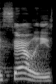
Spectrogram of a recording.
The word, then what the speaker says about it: Sally: So for her first name, Sally's trick is that her name Sally rhymes with the word rally.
